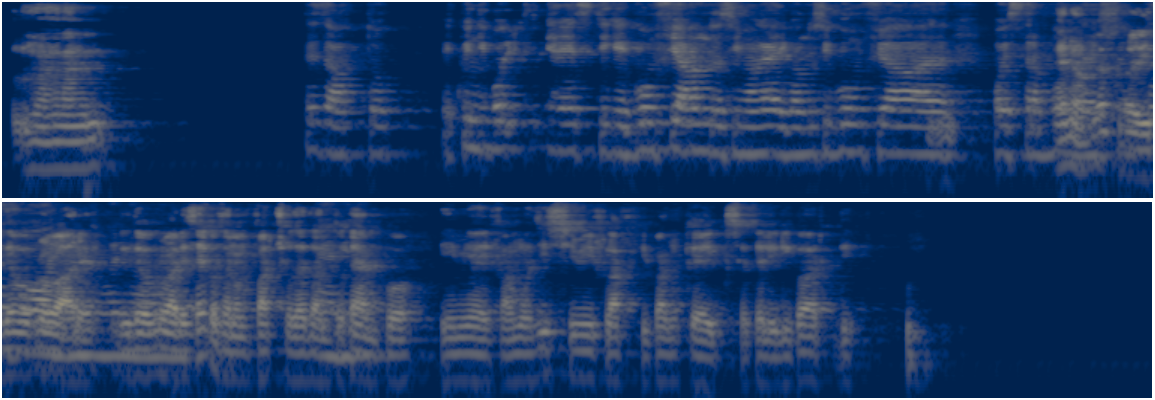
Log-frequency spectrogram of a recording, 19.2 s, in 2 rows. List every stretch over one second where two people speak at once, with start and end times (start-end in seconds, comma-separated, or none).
8.8-11.1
